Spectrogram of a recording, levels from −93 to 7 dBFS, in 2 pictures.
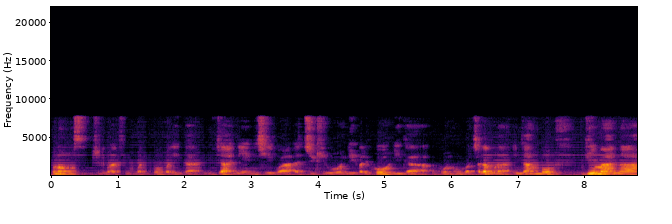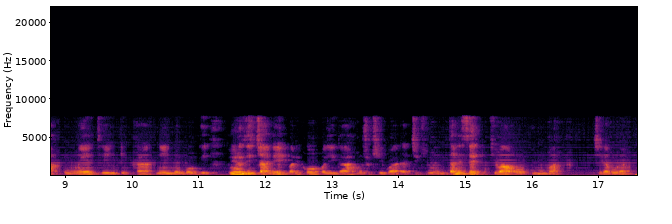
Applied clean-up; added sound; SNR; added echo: neural separator model SepFormer DNS4.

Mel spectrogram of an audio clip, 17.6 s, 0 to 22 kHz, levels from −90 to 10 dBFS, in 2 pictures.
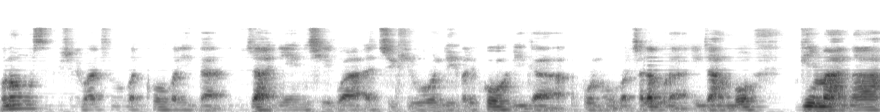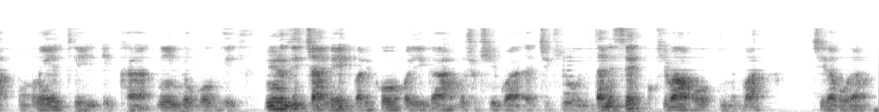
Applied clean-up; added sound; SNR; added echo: neural mask model DeepFilterNet 3.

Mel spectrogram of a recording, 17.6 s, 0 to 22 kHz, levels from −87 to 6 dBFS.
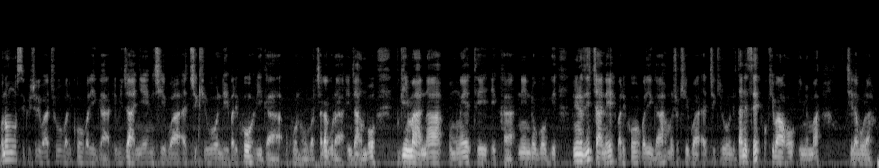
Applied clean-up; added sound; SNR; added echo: none; none; none; none.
